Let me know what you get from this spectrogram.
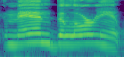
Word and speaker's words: Mandalorian: Mandalorian.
